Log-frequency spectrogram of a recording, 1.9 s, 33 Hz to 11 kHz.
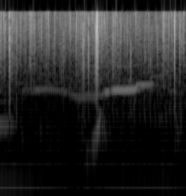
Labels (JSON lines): {"label": "biophony", "recorder": "SoundTrap 300"}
